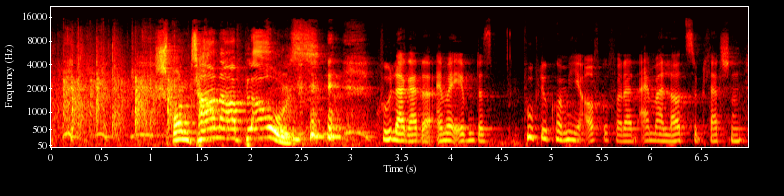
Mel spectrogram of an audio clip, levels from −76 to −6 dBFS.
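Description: No audible faults turn up anywhere in the recording.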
